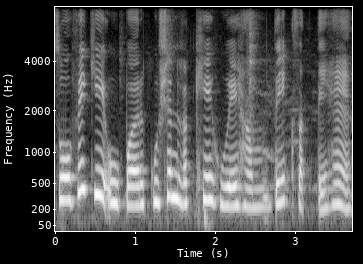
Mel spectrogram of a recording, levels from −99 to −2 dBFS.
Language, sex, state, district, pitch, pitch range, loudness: Hindi, female, Himachal Pradesh, Shimla, 255 Hz, 225-295 Hz, -14 LUFS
